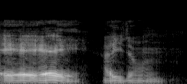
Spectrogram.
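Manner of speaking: very deep, low bass voice. Co-host greeting the show's host while sick, in an extra deep voice. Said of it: "whole show with that voice?".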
